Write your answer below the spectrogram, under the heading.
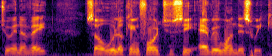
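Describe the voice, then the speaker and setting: A man talks with a French accent at a medium pitch. His intonation is monotone and flat. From Quebec, Montreal. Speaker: aviation engine company executive. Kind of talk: radio interview. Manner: halting, many fillers.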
